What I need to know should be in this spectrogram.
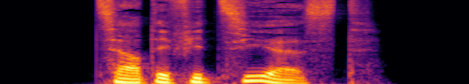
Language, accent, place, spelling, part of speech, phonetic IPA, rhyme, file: German, Germany, Berlin, zertifizierst, verb, [t͡sɛʁtifiˈt͡siːɐ̯st], -iːɐ̯st, De-zertifizierst.ogg
- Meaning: second-person singular present of zertifizieren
